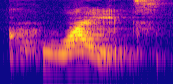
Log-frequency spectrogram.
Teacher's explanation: Notice that we have a W sound even though there is no W in the spelling.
